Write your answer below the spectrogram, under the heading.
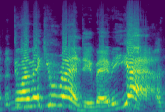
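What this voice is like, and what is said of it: Weak Austin Powers character impression. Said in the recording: “your best Austin Powers impression ... It's not good. It's not good.”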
